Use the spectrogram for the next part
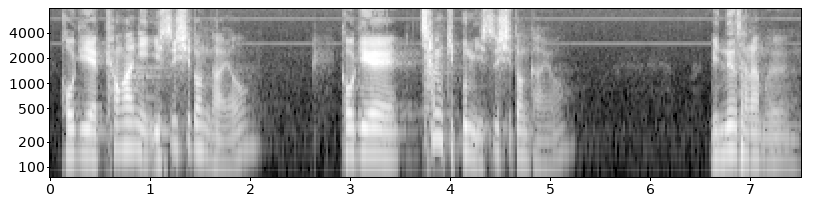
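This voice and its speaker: Reverberant male preacher in a church. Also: mid-range voice. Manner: swells louder on appeals, drops soft at ends of phrases. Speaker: pastor. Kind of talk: Sunday sermon. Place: church sanctuary.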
